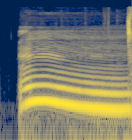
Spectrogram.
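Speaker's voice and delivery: langgerekt gespeeld 'mm'; genietend gekreun. Acted. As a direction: kreun met gesloten mond. Genietend geluid tijdens verhaal. (aangehouden genietende zucht)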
